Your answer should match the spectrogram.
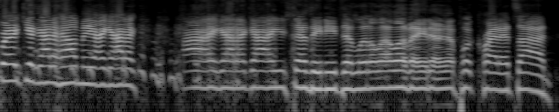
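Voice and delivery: high pleading showman; high goofy voice. Acted. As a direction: pitch way up, eager and pleading. Plays Hank pleading with Frank.

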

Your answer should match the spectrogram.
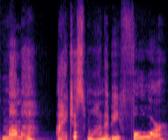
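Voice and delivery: put-on high, slow pouting little girl; bossy little princess. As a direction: whine it like a stubborn four-year-old. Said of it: "and she said".

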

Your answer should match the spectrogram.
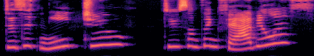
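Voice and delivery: high, sing-song teasing; mocking high voice. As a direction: tease her with a mock fancy lilt. Teasing friend's fashion demand.

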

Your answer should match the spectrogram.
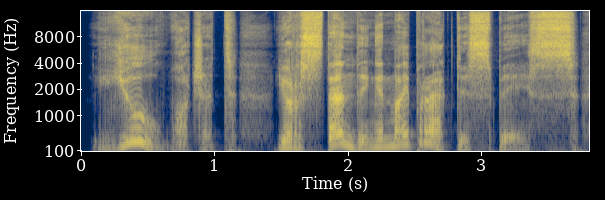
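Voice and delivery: slow, loud indignant Spanish swordsman; angry Spanish accent. A narrator's reading. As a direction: snap back at her. Inigo quarrels back.

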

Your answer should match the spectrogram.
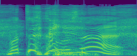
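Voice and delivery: high squealing what the hell; shocked high squeal. Real, not acted. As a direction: shriek it in disbelief. Reacting to flubbed intro.

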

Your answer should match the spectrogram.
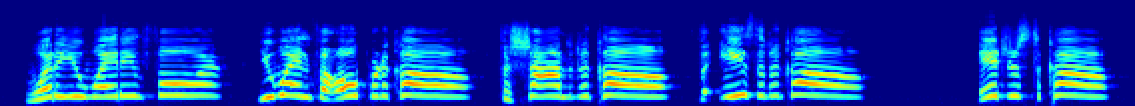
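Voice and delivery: high, loud rhetorical barrage; preaching at full force; rising preacher challenge. Real, not acted. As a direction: fire the questions at the congregation.

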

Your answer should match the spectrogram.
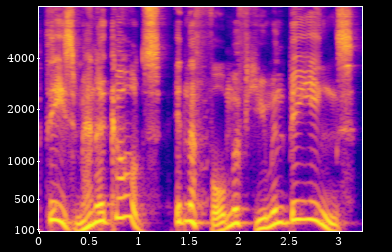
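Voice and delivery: high-pitched amazement, no real shout; mildly acted cry of wonder, pitched high; amazed shouting. A narrator's reading. Crowd amazed at a healing, mock amazed shout. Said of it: "completely amazed and started shouting out".

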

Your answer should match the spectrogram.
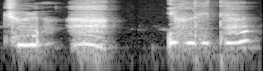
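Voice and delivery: high, breathy moaning plea. A narrator's reading. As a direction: moan the words out, unvoiced and high. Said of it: "志敏马上呻吟道". (高声喘息着呻吟)

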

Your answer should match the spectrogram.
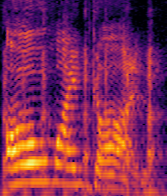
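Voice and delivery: slow, loud laughing oh my god. Real, not acted. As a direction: laugh it out long. Laughing at the movie ending.

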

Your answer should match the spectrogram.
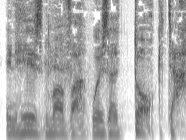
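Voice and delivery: lightly put-on London accent; mock London accent. Podcaster claims his co-host as brother, in mock London accent. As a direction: play at a Cockney lad. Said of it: "my Jason Statham sort of London thing".

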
